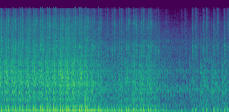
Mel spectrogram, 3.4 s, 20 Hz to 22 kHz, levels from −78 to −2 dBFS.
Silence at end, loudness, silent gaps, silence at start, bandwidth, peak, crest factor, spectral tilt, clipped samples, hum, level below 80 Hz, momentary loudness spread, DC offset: 0 s; -19 LUFS; none; 0 s; 17 kHz; -2 dBFS; 18 dB; -3.5 dB/octave; under 0.1%; none; -34 dBFS; 12 LU; under 0.1%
